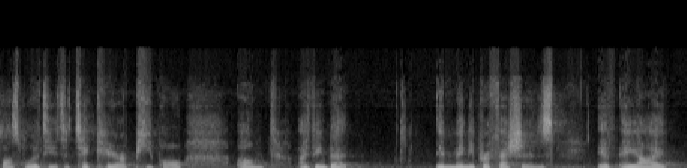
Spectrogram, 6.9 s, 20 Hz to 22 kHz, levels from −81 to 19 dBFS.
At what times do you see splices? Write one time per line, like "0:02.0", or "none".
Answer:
none

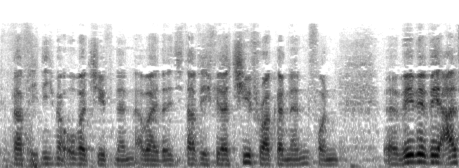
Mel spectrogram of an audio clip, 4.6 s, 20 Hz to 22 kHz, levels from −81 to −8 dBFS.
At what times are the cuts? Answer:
none

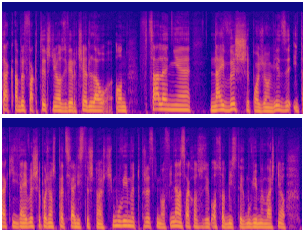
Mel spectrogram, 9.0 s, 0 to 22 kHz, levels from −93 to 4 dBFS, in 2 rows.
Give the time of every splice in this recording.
none

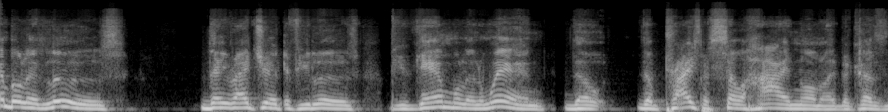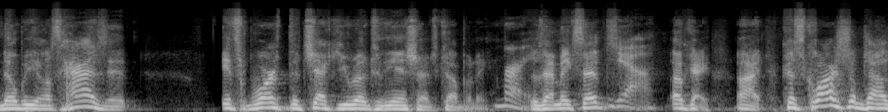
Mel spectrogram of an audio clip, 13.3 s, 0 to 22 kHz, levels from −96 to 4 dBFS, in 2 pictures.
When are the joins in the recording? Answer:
0:01.1
0:02.1
0:02.9
0:04.2
0:05.2

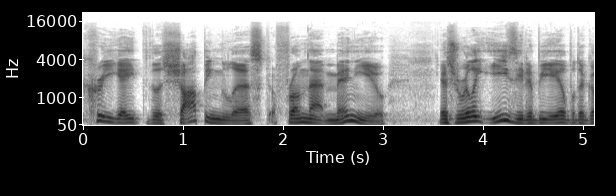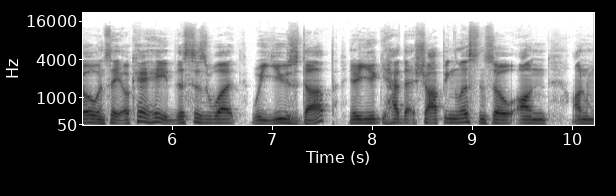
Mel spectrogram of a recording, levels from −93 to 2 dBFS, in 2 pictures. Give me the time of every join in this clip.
0:06.7
0:07.7

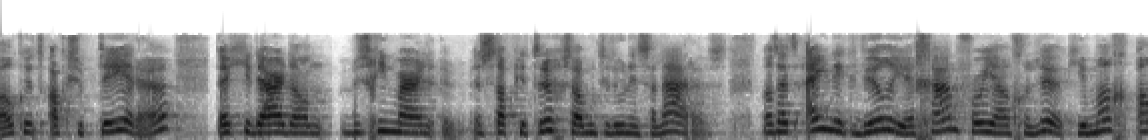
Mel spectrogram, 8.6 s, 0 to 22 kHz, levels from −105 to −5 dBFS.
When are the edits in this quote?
0:01.5
0:02.5

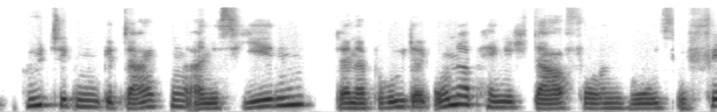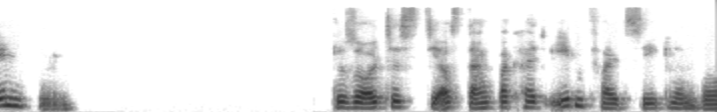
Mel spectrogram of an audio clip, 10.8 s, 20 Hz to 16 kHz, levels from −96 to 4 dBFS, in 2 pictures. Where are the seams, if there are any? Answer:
0:02.4
0:03.2
0:05.1

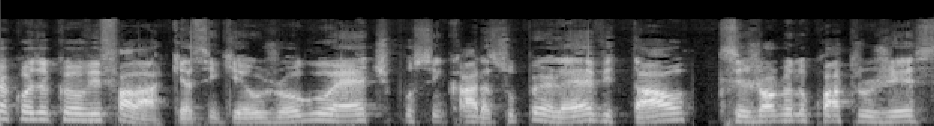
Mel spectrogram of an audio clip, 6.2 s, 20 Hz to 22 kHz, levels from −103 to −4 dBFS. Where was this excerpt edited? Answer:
0:04.7

